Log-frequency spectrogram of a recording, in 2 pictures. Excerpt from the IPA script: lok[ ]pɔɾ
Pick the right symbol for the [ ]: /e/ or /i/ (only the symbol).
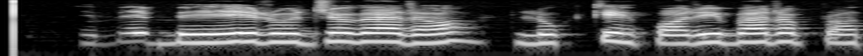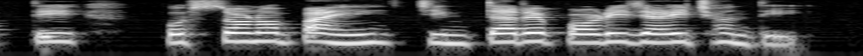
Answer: e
